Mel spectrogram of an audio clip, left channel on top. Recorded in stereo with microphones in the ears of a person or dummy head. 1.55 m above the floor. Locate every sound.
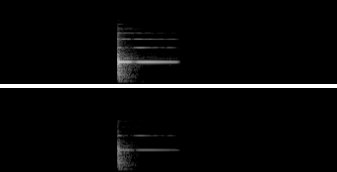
1.2 s a piano: 50° left (ahead or behind)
